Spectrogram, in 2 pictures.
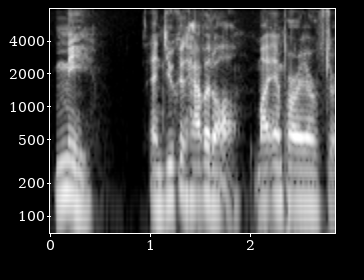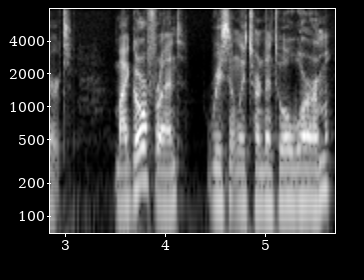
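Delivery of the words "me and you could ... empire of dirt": ordinary talk, nothing marked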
